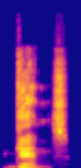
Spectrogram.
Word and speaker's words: gens: gentle originally comes from the Latin gens pronounced with a hard G meaning a noble prestigious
